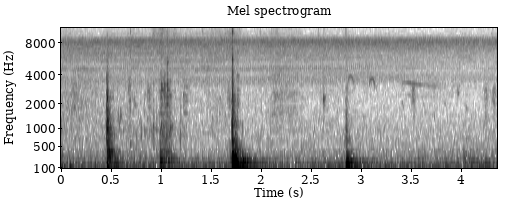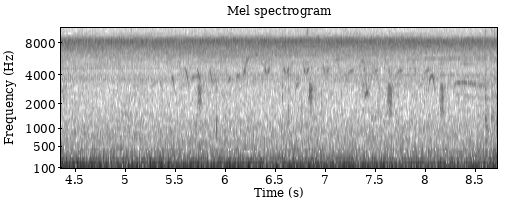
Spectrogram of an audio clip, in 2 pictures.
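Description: Four hollow knocks on a small aluminium boat, the third much the loudest, about two seconds in. Then a quiet background with faint insect chirping.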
